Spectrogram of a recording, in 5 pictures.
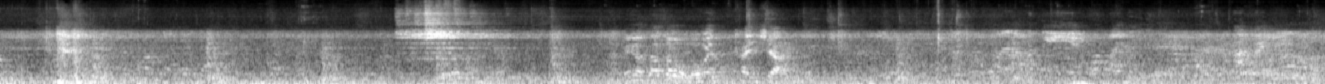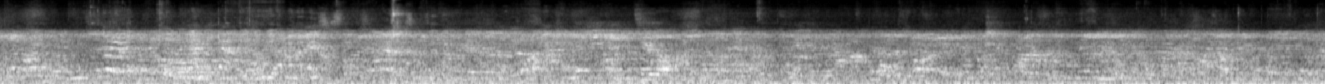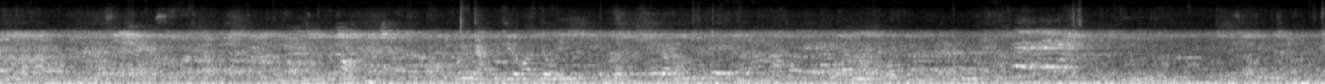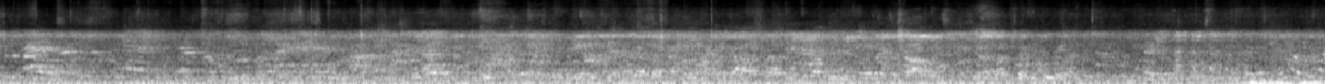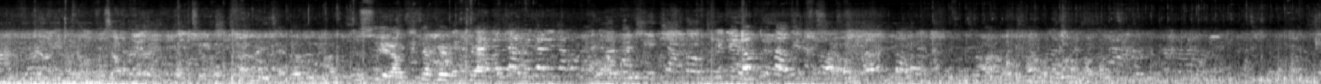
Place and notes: Beigan Airport, Taiwan - At the airport
At the airport, Baggage claim area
